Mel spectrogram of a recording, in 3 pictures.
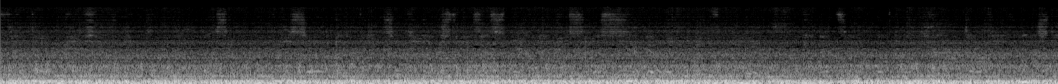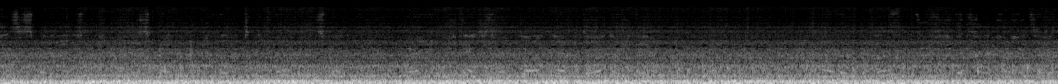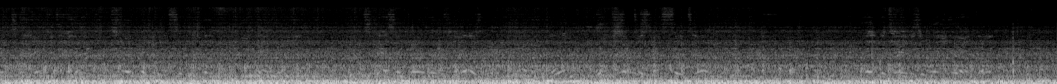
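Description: Steady low road and engine rumble inside a car's cabin cruising at highway speed.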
